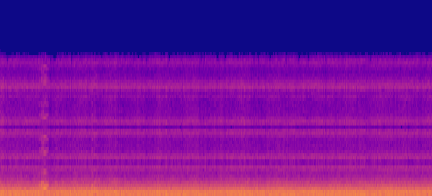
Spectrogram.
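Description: Steady rushing wind and machinery noise on a warship's deck, with a steady hum running under it. A faint short rising call sounds about two-thirds of a second in.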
